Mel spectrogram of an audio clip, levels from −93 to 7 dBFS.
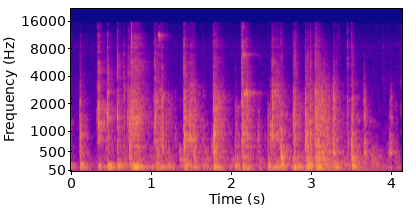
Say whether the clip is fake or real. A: real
